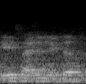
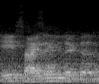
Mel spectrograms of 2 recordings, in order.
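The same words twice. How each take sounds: No difference in how they are said.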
